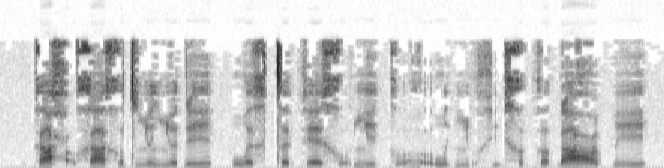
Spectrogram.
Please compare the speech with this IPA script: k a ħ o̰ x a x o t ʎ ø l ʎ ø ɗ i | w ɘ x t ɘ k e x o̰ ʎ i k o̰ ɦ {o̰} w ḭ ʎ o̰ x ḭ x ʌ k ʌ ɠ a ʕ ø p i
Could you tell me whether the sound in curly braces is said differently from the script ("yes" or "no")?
no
